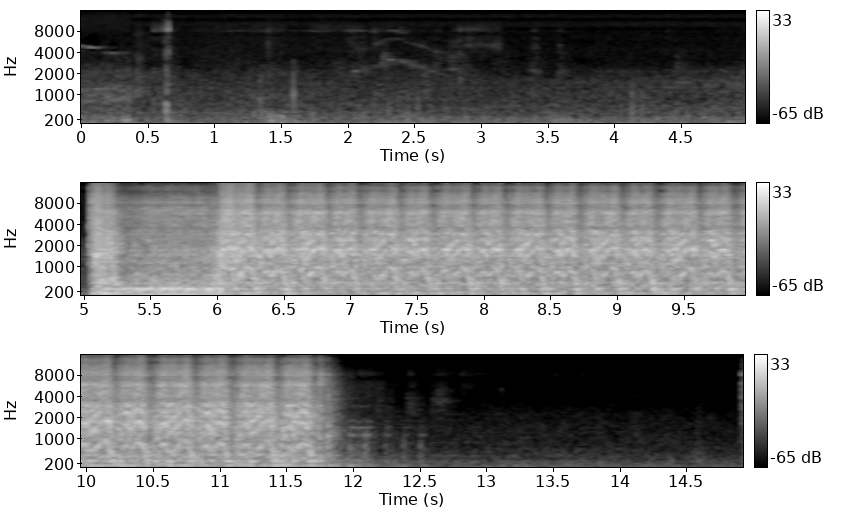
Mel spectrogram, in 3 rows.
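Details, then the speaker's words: Motorcycle starter cranking test after an overnight battery charge (battery tested good): a harsh grind as the starter engages, then about six seconds of steady, even cranking, no start; voltage still drops to 8.7 V, though it cranks better than before. "Apart from that grinding sound at the beginning, that sounded quite good. Should we see what Captain TopDon has to say? So obviously exit failed, we didn't start."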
